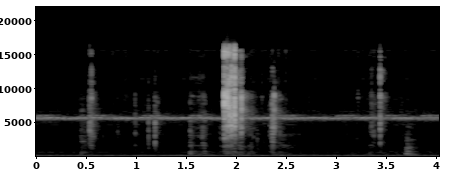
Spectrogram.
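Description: Scattered light metallic clicks and taps of hand tools and small parts being handled while the camshaft position sensor bolts are fitted, the loudest about two seconds in. Underneath runs a faint steady high-pitched whine and a low hum.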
